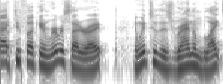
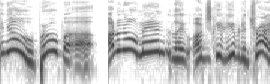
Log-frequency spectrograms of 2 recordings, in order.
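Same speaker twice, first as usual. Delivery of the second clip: high-pitched retold reply; imitated buddy; 11 semitones higher than usual. Buddy answering the teller's baffled texts, imitated in a high voice.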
